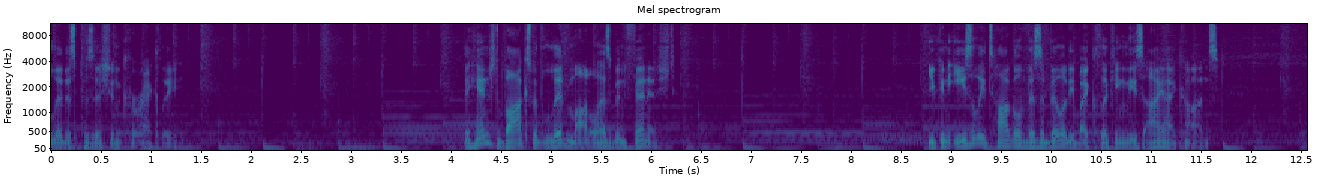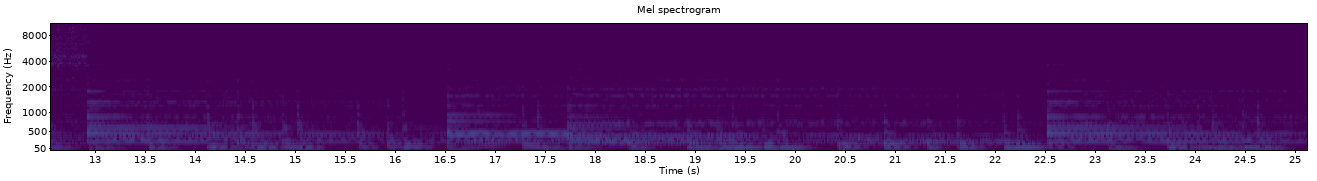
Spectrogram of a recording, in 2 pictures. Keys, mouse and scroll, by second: 0.7 click, 1.2-6.7 drag, 8.4 click, 9.5 click, 10.2 click, 11.9-12.5 drag, 12.7 middle click, 12.7-13.1 scroll down 4, 13.0 middle click, 13.2-17.0 drag, 18.1 click, 18.5 click, 19.1-20.8 drag, 21.1 click, 22.1-25.1 drag.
